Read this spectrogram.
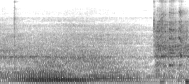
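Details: Suzuki GSX fuel-injected motorcycle that would not start, weak starter relay ground signal from ECU, bridged with a jumper wire to the body: starter spins up with falling whine for over a second, engine catches and runs; starter motor cranking normally.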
